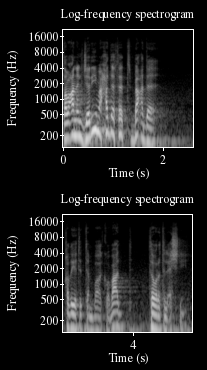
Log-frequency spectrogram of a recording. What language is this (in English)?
Arabic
